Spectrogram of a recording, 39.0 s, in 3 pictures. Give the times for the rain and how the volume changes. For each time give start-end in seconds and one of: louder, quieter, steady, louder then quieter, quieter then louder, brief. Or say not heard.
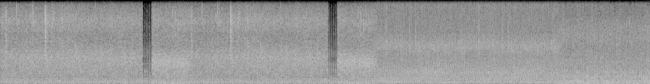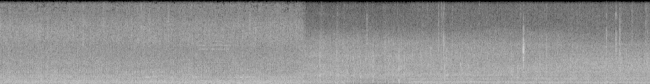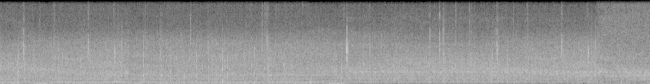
0.0-38.9 steady.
